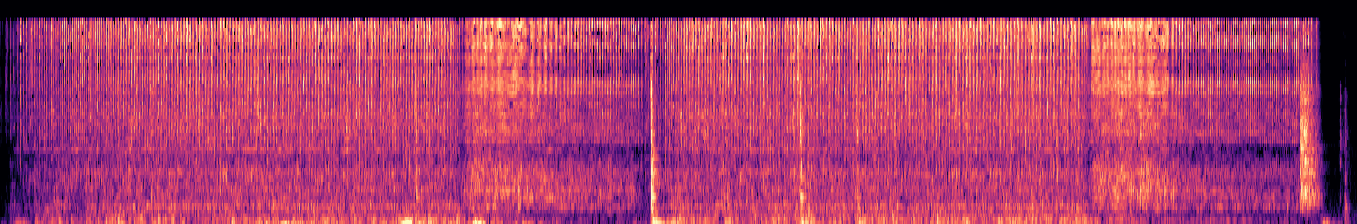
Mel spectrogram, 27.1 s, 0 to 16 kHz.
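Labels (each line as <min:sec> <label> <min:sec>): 0:00.0 A bicycle chain is rattling continuously. 0:27.1
0:00.0 Repeated metallic sounds with pauses and thumping in the background. 0:27.1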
